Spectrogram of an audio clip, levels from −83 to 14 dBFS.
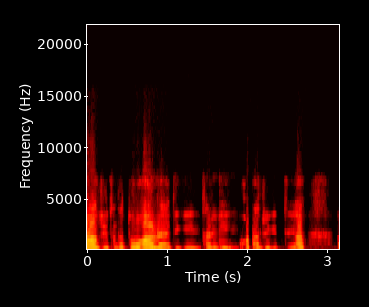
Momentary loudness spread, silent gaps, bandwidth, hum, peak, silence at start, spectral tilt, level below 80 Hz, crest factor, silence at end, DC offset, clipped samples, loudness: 16 LU; none; 15.5 kHz; none; -8 dBFS; 0 s; -4.5 dB/octave; -64 dBFS; 20 dB; 0.15 s; under 0.1%; under 0.1%; -30 LUFS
